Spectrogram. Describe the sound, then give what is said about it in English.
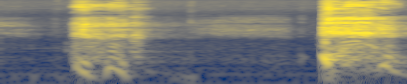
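Two harsh, loud coughs from a person still coughing after recovering from COVID, separated by a short pause filled with faint breathy noise, with no speech. “Excuse me, people. I'm over COVID, but not the cough still.”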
